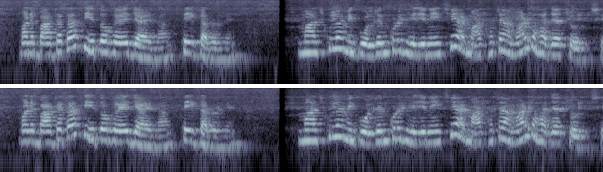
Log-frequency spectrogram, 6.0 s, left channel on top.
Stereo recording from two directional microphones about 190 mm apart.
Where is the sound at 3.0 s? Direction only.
5° right (ahead or behind).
